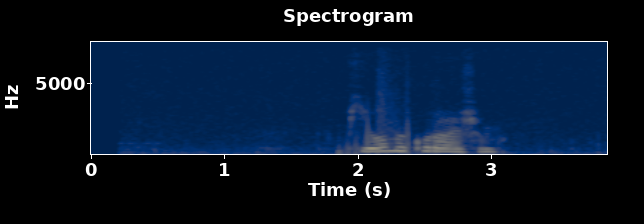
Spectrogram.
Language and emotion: Russian, neutral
